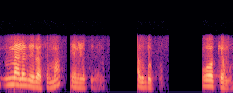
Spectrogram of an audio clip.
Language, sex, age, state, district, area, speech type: Tamil, male, 60+, Tamil Nadu, Tiruvarur, rural, conversation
